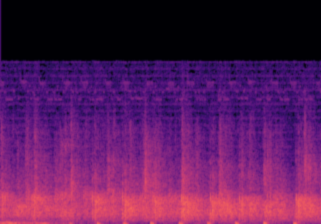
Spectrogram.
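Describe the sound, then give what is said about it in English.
An audience applauds teachers and assistants standing up, with sharp individual claps standing out in a rough rhythm over a dense wash of clapping hands, loud throughout. “Can we give these ladies a hand clap?”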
